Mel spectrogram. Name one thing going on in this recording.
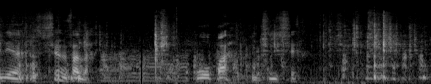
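Rice scraped from a metal pot patters onto the ground.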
